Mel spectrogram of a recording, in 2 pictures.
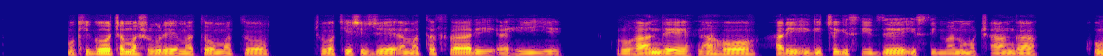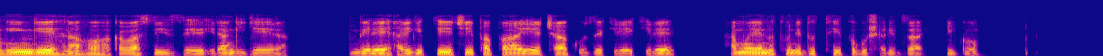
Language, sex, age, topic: Rundi, female, 25-35, education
